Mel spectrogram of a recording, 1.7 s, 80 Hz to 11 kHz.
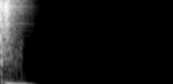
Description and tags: I made it on FL Studio 10. Nice power
kick, snare, ride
